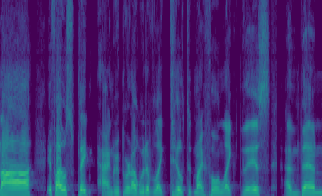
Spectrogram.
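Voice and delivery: high, loud sassy comeback.

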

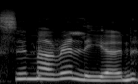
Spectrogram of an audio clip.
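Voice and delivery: slow, passive-aggressive pronouncing voice.

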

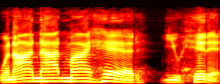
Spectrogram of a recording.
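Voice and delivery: light put-on southern twang accent. Telling a joke, the speaker voices a father instructing his son, in a southern accent. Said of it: "kind of with a southern accent".

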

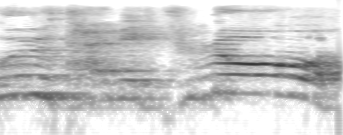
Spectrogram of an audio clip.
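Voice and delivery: put-on screaming. Recounting how an angry woman shook her loft bed, retelling a scream. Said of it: "Och så skrek hon".

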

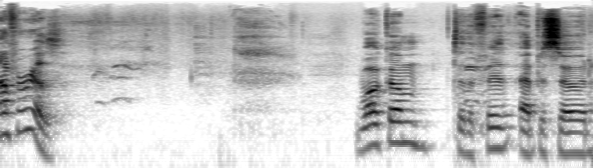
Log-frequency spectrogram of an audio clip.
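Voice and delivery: downcast, dejected, depressed-sounding delivery. A podcast host speaking with a co-host, sounding depressed. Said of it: "You sound so depressed".

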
